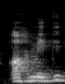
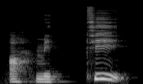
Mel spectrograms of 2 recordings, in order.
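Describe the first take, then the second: First: The consonant before the last vowel is a d. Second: The consonant before the last vowel is a t. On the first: "okunuş olarak Ahmedi diyebilirsiniz" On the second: "Ahmet'i şeklinde yazmanız lazım"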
